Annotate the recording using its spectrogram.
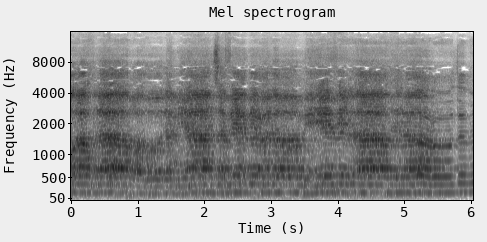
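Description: Unaccompanied chanting of an Arabic devotional poem in slow, melismatic held notes, each line drawn out with gentle pitch glides and no instruments.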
